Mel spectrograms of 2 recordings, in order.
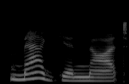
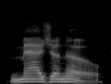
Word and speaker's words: Maginot: in the future there will be robots Maginot welcome to the show thanks Amy however you have mispronounced my name it's m which rhymes with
